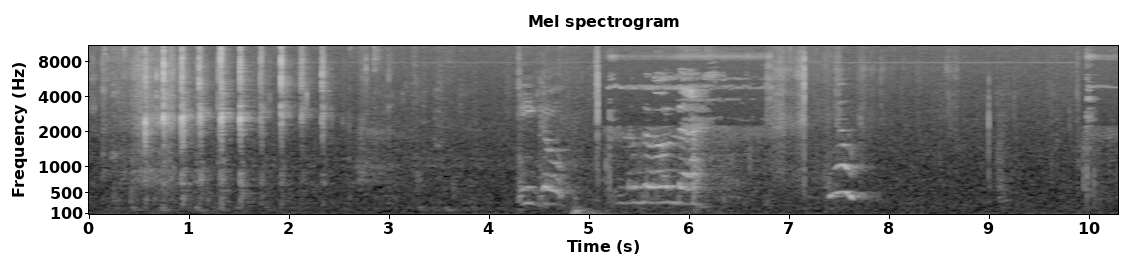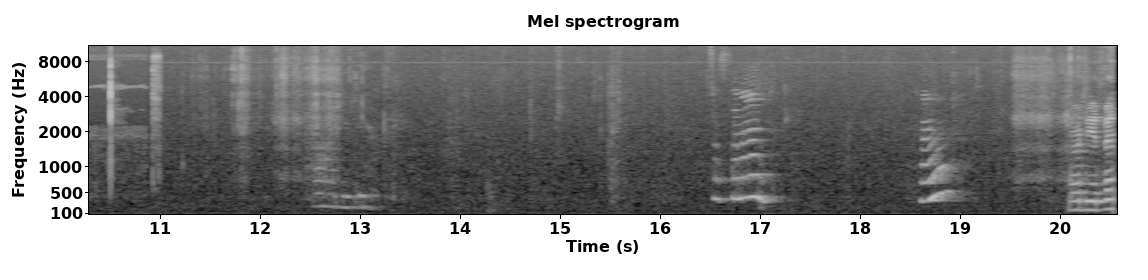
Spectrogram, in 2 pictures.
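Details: Five-week-old puppies indoors, giving short, wavering whines and yelps in scattered bursts, with a person talking between them and some tapping and handling noise.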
